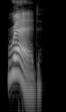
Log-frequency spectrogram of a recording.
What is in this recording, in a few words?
"red", english; 3000 words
